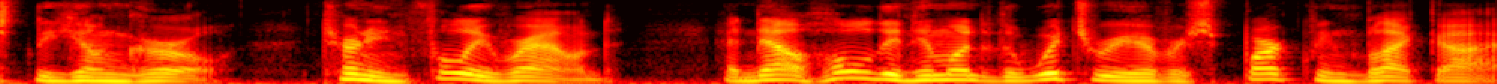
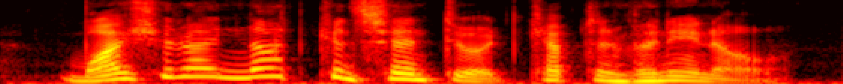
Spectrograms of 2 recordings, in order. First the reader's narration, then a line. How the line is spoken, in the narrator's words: answered Augustus, with a peal of laughter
